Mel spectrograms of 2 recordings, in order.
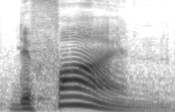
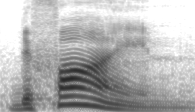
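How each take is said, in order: First: The stress is on the second syllable. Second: The same.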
